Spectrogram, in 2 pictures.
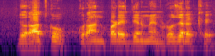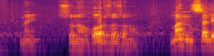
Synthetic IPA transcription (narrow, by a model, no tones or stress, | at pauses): d͡ʒoːɾaːt̪kokʊɾaːnpɐɽed̪ɪnmẽnɾoːzeɾɐkʰːeː | nɐɦḭ̃ | sʊnoɣoːɾs̬esʊnoː | mɐnsɐl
